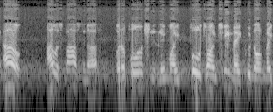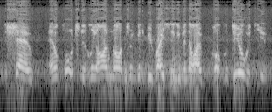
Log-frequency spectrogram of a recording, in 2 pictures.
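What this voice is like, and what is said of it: Poor put-on British accent. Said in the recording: “my very, very appalling British accent”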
